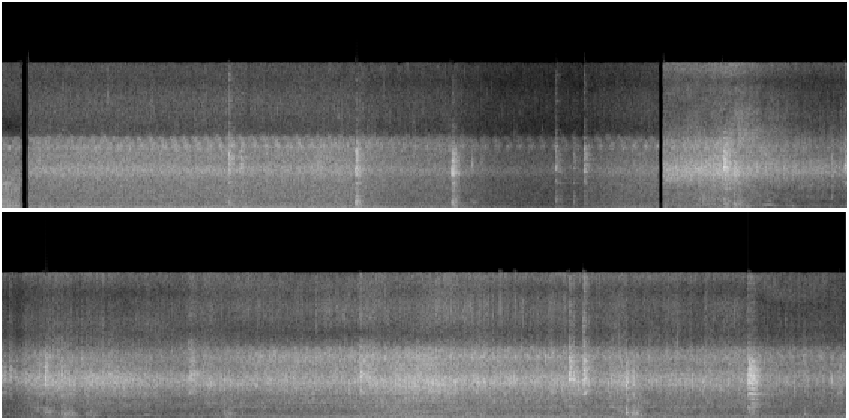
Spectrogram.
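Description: Chicken pieces and sliced onions sizzling as they fry in a metal wok, stirred with a flat spatula that clicks and scrapes against the pan now and then. The sizzle drops for a moment about four seconds in, then comes back.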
